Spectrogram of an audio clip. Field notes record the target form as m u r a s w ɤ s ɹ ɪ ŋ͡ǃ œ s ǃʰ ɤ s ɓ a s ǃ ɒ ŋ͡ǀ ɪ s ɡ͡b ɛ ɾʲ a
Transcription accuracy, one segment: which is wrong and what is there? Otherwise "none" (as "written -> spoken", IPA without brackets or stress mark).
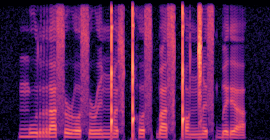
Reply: w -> ɹ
